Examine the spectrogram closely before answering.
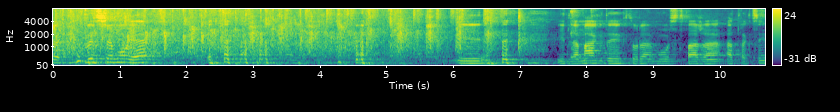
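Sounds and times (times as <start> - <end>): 
audience applause: 0.0 - 7.1
laughter: 0.0 - 7.2
speech: 0.1 - 3.4, 4.3 - 4.9, 6.1 - 10.6.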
